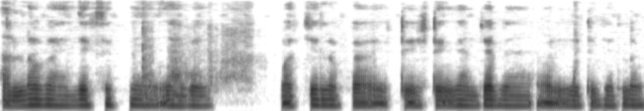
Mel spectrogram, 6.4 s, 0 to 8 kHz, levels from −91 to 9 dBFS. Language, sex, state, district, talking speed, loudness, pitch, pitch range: Hindi, male, Bihar, Araria, 140 wpm, -19 LUFS, 105 Hz, 100-115 Hz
